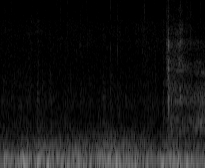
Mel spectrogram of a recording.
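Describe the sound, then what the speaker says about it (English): Soft rain patters against a low rumbling wash, faint and steady, with a brief brighter splash near the end. "It's just me and some rain."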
